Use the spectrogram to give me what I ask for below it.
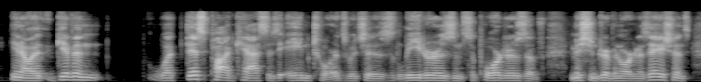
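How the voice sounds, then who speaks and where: A man hosting a conversational interview, thinking aloud in a measured, discursive way. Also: medium pitch, fairly bright tone. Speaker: podcast interviewer.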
